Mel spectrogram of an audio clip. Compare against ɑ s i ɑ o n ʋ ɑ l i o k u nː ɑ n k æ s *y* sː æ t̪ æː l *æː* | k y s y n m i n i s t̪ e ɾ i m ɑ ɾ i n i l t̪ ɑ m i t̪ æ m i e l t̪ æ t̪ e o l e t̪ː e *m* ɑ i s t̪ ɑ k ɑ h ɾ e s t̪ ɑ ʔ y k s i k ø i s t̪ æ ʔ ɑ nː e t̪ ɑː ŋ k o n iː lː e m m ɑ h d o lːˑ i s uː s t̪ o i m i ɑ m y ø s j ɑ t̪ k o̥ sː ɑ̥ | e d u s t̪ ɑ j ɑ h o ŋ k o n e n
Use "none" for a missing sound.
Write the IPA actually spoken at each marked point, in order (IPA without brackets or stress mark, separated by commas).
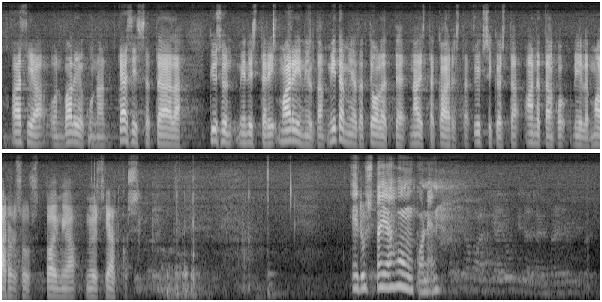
i, æ, n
